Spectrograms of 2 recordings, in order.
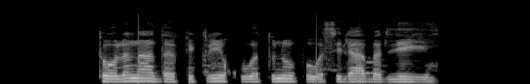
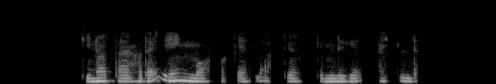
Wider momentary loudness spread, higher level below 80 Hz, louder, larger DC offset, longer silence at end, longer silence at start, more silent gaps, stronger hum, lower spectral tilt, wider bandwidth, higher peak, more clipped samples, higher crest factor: second, 9 LU vs 12 LU; first, -60 dBFS vs -66 dBFS; first, -25 LUFS vs -31 LUFS; neither; first, 0.95 s vs 0.8 s; first, 1 s vs 0.8 s; neither; neither; second, -7.5 dB/octave vs -9.5 dB/octave; first, 10.5 kHz vs 6 kHz; first, -10 dBFS vs -16 dBFS; neither; about the same, 16 dB vs 16 dB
